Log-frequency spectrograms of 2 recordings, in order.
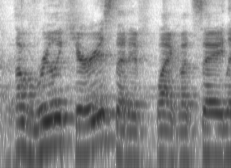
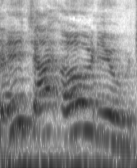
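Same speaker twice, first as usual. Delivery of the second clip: playful dog voice; 9 semitones higher, 4 dB louder, slower than usual. Acted. Voicing the dog.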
